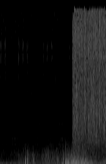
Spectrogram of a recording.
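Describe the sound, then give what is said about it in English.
A low, dull rumble gives way to a sudden, steady hiss of rain pouring down outdoors on a man in a light-colored overcoat, fairly loud and continuous through the second half, with no voices. “A figure in a light-colored overcoat stands in the rain and checks his watch.”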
